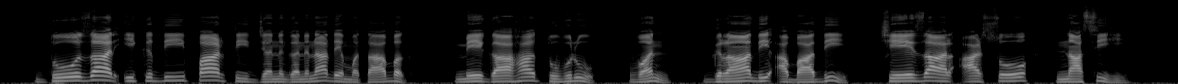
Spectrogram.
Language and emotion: Dogri, neutral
